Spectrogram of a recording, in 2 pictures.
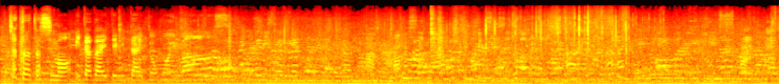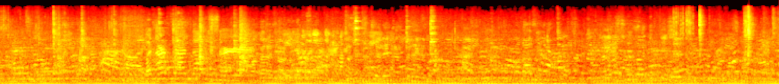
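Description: Women and men chatter all around in a busy crowd.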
